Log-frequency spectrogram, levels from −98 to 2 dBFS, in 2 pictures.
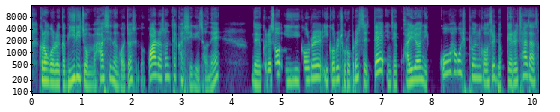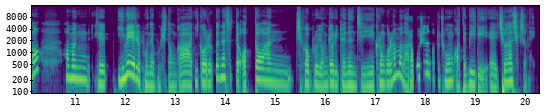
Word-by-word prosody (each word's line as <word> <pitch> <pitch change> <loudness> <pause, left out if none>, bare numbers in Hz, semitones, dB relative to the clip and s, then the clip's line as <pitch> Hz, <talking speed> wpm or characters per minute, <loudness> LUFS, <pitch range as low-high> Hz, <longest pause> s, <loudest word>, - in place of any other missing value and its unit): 그런 190 -1 +6
거를 170 -1 +4
그니까 160 - -2
미리 220 +9 +3
좀 150 -4 -1
하시는 220 -5 0
거죠, 130 +8 -2
지금 210 0 -10
과를 250 +1 +9
선택하시기 225 - -5
전에. 140 - -3 0.6
네. 165 -5 0
그래서 180 - +3
이거를 200 +6 +1
이거를 190 +3 -1
졸업을 165 +3 -3
했을 190 -8 -2
때 315 - +6
이제 160 -1 -4
관련 205 +4 +5
있고 290 - -2
하고 320 0 +1
싶은 235 -4 -3
것을 180 +7 -1
몇 145 - -8
개를 180 0 +1
찾아서 265 - +3 0.5
1 235 -1 -1
번 215 -3 0
이렇게 160 -2 -2 0.2
이메일을 220 +2 +6
보내 150 -3 -5
보시든가 145 +2 -4
이거를 170 0 -1
끝냈을 235 0 -2
때 185 - +1
어떠한 180 -1 -2
직업으로 160 -2 -2
연결이 155 +2 -1
되는지 145 -1 -4
그런 165 -1 -2
거를 170 0 -1
한번 270 -1 -1
알아보시는 235 - -3
것도 180 - -15
좋은 175 +1 -2
것 135 - -2
같아요. 135 - -7
미리 155 -2 -4
네 135 -2 -4
지원하시기 180 +5 0
전에. - - -11
180 Hz, 365 characters per minute, -23 LUFS, 155-225 Hz, 0.6 s, 과를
